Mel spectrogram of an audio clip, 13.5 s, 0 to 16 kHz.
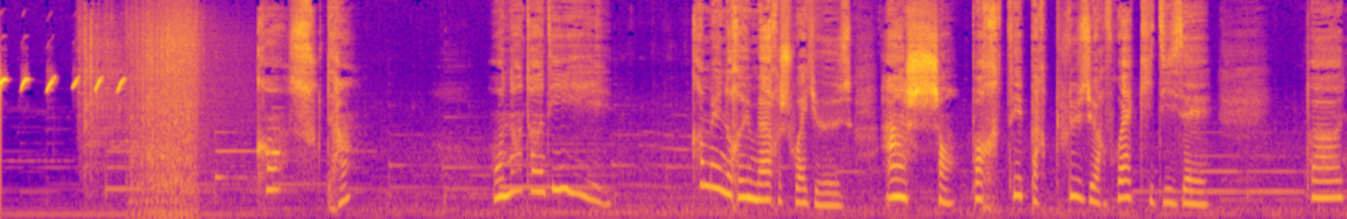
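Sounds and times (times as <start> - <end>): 
canary chirping in its cage: 0.0 - 1.8
canary wings flapping in its cage: 0.7 - 2.4
speech: 2.9 - 3.6, 4.9 - 6.2, 7.0 - 12.4, 13.1 - 13.4.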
